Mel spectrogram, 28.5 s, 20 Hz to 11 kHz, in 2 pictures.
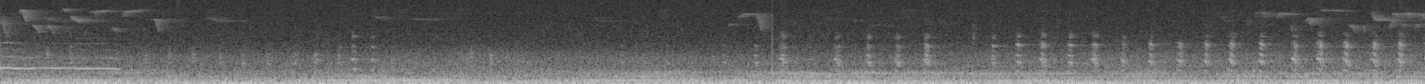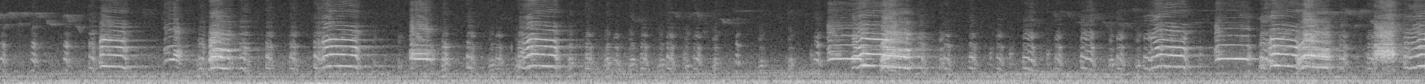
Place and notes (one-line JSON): {"title": "Court-St.-Étienne, Belgique - Hens are afraid", "date": "2015-09-09 06:20:00", "description": "Going to work by bike, I had the great idea to record the rooster shouting, before the noisy and heavy cars trafic charge. But, this is a dark place here. After 45 seconds, hens are afraid of me. Early in the morning, this made a great hens and rooster song ! I guess neighbors were happy !", "latitude": "50.64", "longitude": "4.57", "altitude": "71", "timezone": "Europe/Brussels"}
